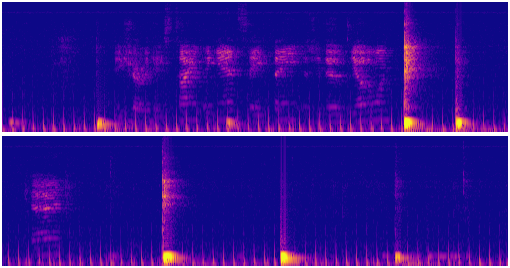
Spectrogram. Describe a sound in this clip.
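Plastic pipes knock and clack together as they are fitted.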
